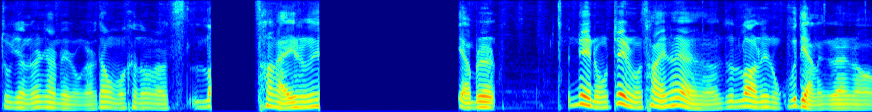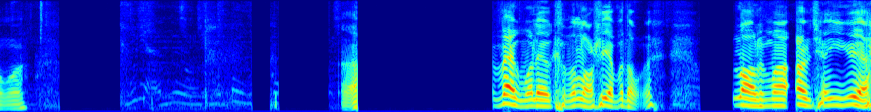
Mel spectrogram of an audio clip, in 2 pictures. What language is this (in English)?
Chinese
